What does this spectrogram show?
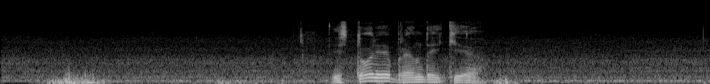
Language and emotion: Russian, neutral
